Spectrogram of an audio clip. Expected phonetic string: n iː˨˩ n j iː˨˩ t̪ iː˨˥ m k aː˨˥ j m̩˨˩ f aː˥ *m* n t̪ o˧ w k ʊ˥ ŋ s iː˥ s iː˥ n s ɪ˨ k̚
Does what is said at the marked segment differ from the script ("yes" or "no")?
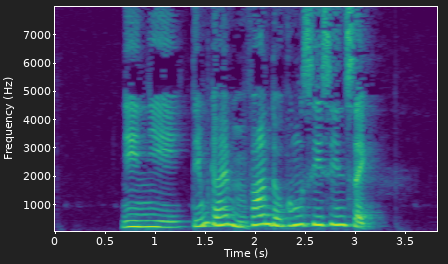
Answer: yes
